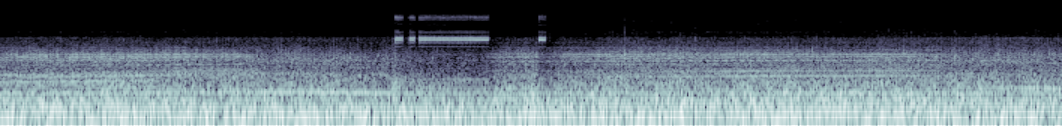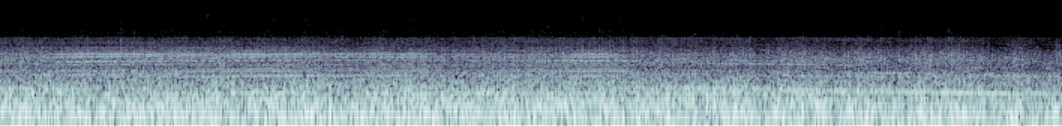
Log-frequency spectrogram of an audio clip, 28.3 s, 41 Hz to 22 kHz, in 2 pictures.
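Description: Yamaha R15 V4's single-cylinder engine cruising on the highway, its note drifting slowly up and down, under heavy wind rush on the microphone. A vehicle horn sounds for about a second and a half about five seconds in, with a short second blast about a second later.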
